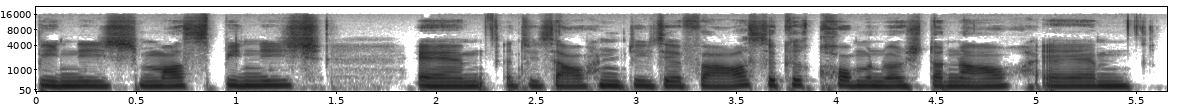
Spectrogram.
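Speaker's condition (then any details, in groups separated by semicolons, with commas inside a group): Deafness; congenital profound hearing loss to deafness, detected at age one in hospital, later cochlear implant; wears hearing aids or cochlear implants with magnetic coil, can hear music, learning sign language; raised oral, intensive hearing and speech therapy, lip reading, felt therapist's vibrations to learn sounds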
